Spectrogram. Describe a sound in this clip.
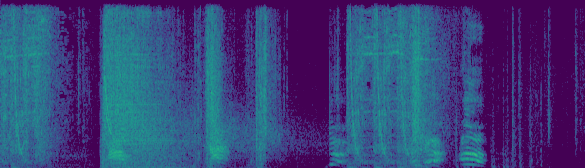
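A creature roars and growls loudly.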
